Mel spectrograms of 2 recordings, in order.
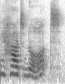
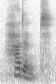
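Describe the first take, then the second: First: Two separate full words are said. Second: One contracted word is said. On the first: The speaker calls it wrong. "We're not saying had not" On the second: The speaker calls it right. "we're saying hadn't"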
